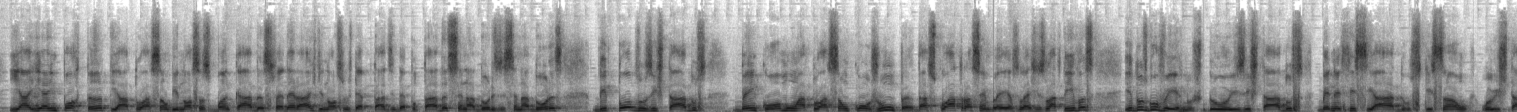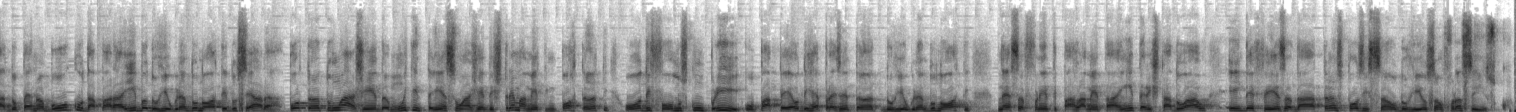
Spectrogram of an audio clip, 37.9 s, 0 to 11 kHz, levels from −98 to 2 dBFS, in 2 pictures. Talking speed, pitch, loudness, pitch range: 135 wpm, 175 Hz, -13 LUFS, 155-205 Hz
